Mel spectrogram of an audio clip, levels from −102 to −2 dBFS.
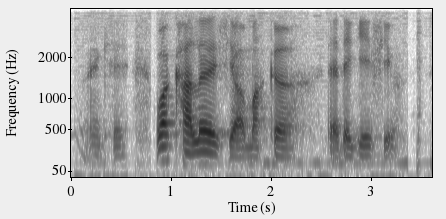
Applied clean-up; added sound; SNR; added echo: none; none; none; none.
